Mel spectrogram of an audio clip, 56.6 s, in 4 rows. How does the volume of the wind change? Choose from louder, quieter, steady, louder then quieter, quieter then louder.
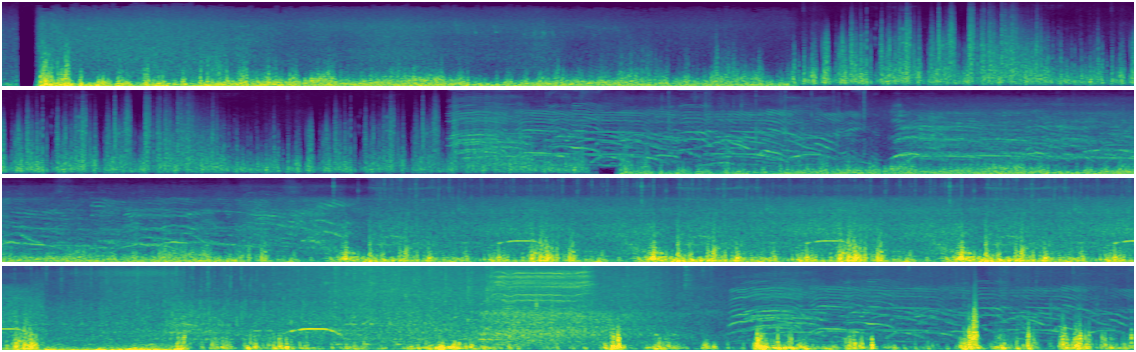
quieter then louder.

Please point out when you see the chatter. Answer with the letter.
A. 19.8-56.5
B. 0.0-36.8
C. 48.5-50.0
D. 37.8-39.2
A.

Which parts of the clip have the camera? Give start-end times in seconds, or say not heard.
48.5-50.0.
